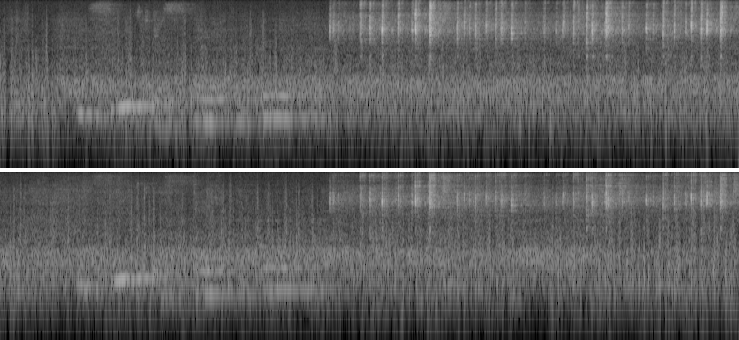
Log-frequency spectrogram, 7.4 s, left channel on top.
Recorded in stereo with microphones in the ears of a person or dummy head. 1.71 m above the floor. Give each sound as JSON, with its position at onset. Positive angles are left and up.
{"t": 0.8, "sound": "a woman speaking", "side_deg": -20, "distance_m": 5.0}
{"t": 3.3, "sound": "typing on a keyboard", "side_deg": 15, "distance_m": 2.0}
